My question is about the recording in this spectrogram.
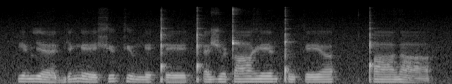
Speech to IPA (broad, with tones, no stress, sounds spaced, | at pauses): i˧ ɳ lʲ ɛː˨ bʲ ɛ˦ ŋ eː˨ xʲ ɯ˦ kʲ ɯ˨ ŋ e˨ ǃ eː˨ ǃʼ ɛ˧ ʒ ɯ˧ ʈ aː˦ ɣ eː˦ ɳ ǃ u˧ k eː˦ ɐ̯ | ǃ aː˧ ð aː˨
